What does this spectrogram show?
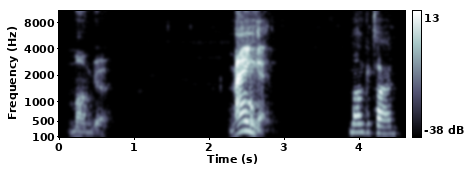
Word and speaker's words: manga: It is pronounced manga.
